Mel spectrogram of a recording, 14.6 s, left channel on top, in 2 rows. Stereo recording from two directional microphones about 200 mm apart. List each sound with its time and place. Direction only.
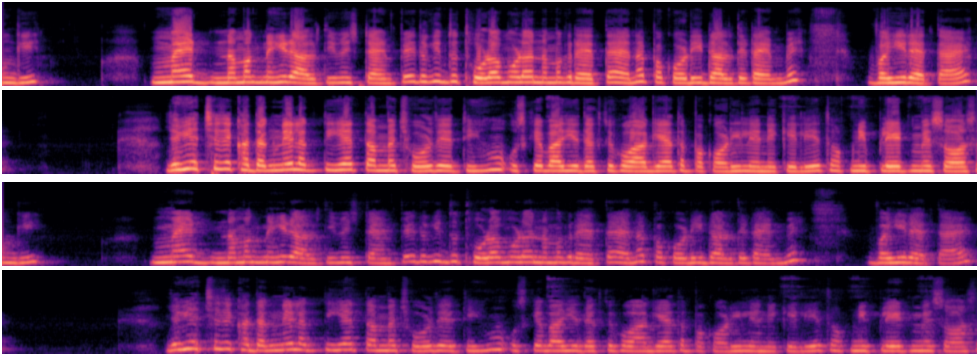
0.0 s speech: 35° left (ahead or behind)
8.3 s speech: 40° left (ahead or behind)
